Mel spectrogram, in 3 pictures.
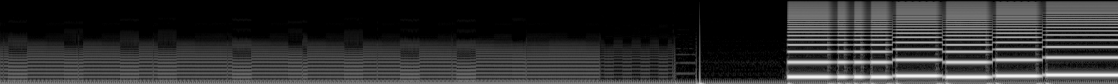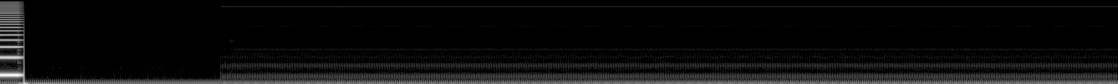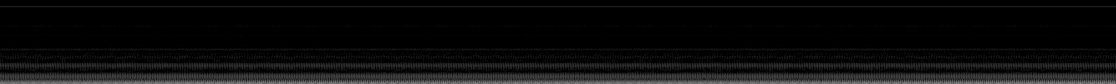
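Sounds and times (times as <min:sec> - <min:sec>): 
royal intro music: 0:07.9 - 0:11.4.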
